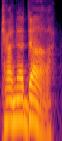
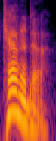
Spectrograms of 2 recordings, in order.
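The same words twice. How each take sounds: First: The stress is on the last syllable. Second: The stress is on the first syllable. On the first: "accenting the last syllable" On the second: "English speakers put the accent on the first"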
